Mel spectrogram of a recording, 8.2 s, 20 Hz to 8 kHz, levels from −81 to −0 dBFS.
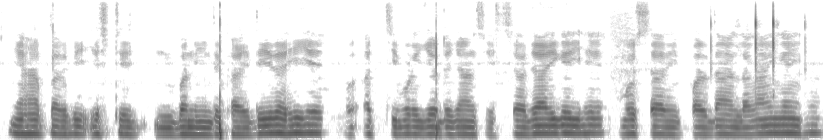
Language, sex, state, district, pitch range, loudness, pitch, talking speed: Hindi, male, Chhattisgarh, Bilaspur, 105-120 Hz, -34 LUFS, 110 Hz, 165 wpm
